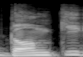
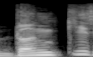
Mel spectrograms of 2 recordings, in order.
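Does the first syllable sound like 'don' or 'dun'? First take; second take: don; dun. First: The first syllable has an 'o' vowel, 'don'. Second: The first syllable has a 'u' vowel, 'dun'. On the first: This is the original pronunciation of the word. "Originally डंकी नहीं बल्कि डोंकी बोला जाता है" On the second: This is how people from Punjab say it. "Punjab के लोग खास करके डोंकी को डंकी शब्द से उच्चारण करते हैं"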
